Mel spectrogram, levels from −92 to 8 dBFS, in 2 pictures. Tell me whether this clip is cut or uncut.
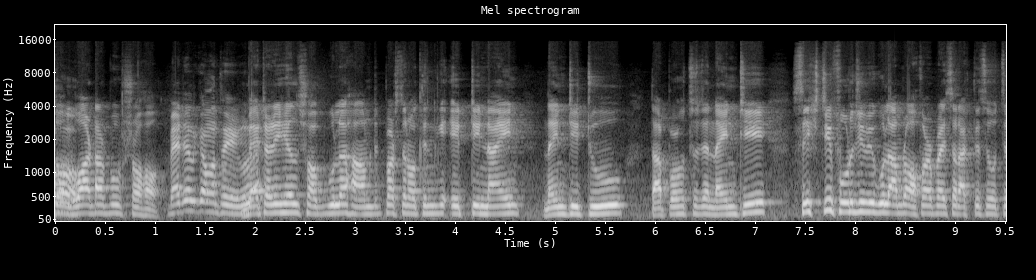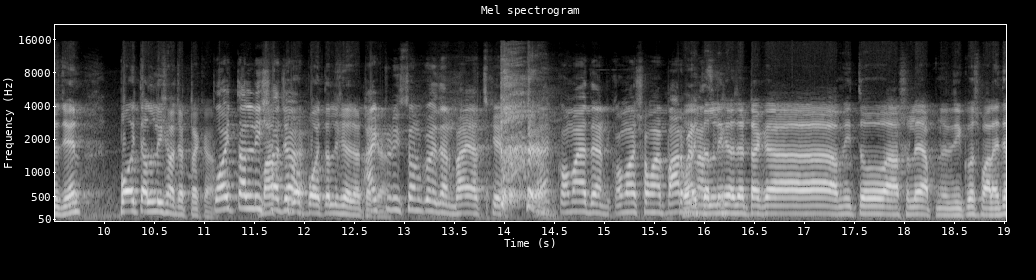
uncut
